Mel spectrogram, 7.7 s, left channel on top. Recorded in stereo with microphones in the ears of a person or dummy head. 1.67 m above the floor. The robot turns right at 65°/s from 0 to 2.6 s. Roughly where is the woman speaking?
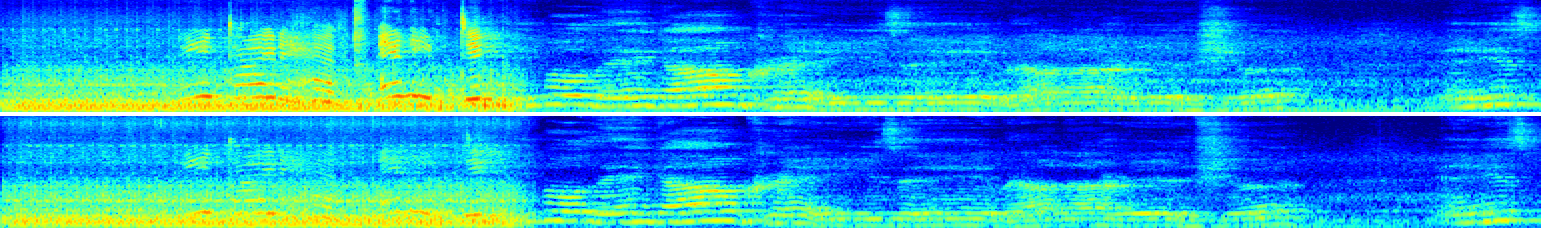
Ahead.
